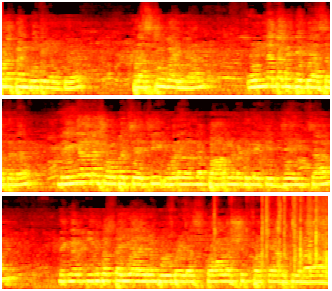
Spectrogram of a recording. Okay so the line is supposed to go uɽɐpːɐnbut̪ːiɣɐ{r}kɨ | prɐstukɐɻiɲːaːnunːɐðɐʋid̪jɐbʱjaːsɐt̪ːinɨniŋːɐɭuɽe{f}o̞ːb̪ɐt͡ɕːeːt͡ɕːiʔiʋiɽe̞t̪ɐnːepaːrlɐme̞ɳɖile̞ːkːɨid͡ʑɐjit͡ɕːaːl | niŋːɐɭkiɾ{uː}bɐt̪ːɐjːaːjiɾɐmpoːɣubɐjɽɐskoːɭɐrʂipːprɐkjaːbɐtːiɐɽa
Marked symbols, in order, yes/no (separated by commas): no, no, no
